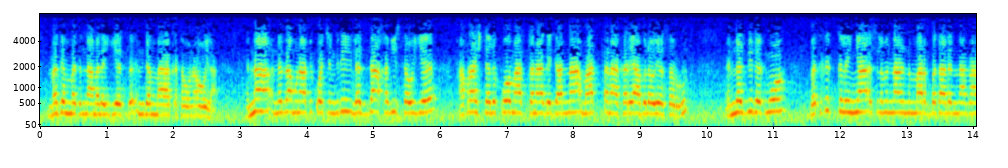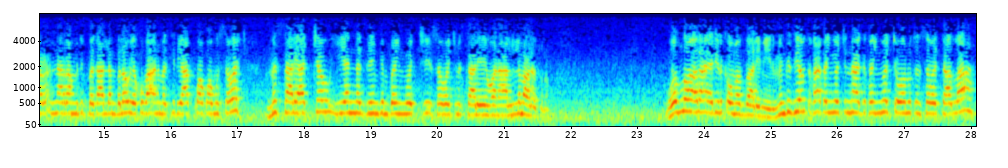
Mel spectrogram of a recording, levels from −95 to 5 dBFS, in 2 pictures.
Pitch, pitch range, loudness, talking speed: 265 Hz, 250-280 Hz, -20 LUFS, 105 wpm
